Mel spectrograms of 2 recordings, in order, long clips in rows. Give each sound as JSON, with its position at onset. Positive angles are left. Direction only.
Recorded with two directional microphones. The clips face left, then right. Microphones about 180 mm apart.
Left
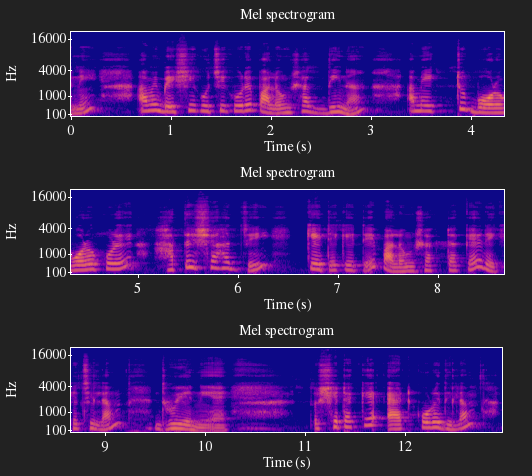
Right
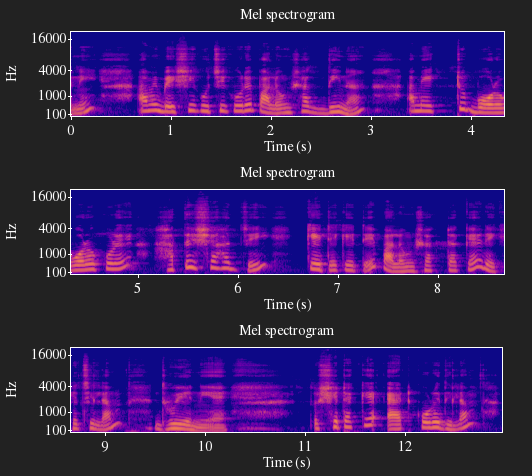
{"t": 0.0, "sound": "speech", "side_deg": -10}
